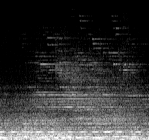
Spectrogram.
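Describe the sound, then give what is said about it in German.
A short musical fanfare flourish (a Tusch) marking the moment of an award presentation: a loud, full chord of rich sustained tones held steadily for about three seconds, with no talking over it. “Ein Tusch.”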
